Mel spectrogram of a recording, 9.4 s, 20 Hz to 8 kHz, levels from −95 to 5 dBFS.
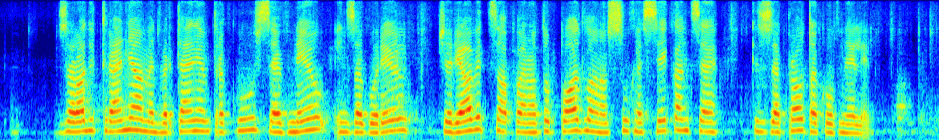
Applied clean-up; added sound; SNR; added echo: neural separator model SepFormer DNS4.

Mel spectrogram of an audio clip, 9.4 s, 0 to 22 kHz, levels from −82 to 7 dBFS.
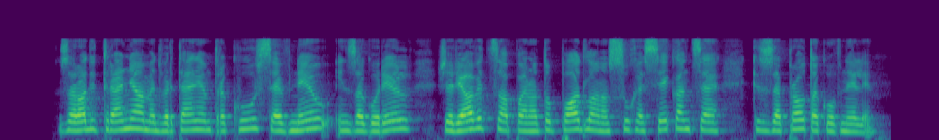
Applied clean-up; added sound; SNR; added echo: none; none; none; none.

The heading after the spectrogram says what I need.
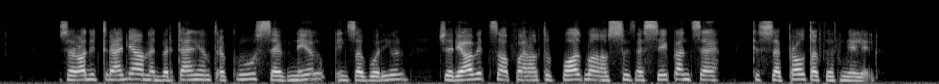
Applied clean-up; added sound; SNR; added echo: neural diffusion model UNIVERSE++.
